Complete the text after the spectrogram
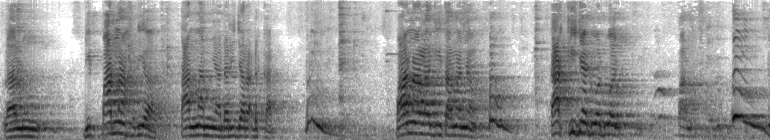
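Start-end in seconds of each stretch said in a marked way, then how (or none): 4.6-5.1 high-pitched "bung" arrow twang; short high vocal sound effect; imitated arrow sound. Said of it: "Bunyi suaranya". 7.3-7.8 high falling "bung"; short high vocal sound effect; imitated arrow sound. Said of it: "Bunyi suaranya". 11.0-11.5 very high falling "bung"; high-pitched vocal twang; imitated arrow sound. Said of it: "Bunyi suaranya".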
